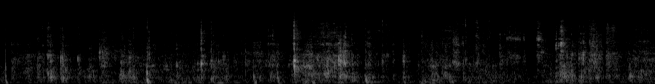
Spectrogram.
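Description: Faint handling noise: scattered light clicks and rustles, a few slightly sharper knocks among them, as the phone camera is moved around.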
